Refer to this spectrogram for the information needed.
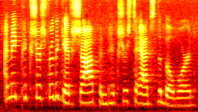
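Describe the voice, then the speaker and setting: Bright-voiced woman reading aloud. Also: mid-range voice, sing-song, fast. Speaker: reader of a children's novel. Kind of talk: read-aloud storytelling.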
